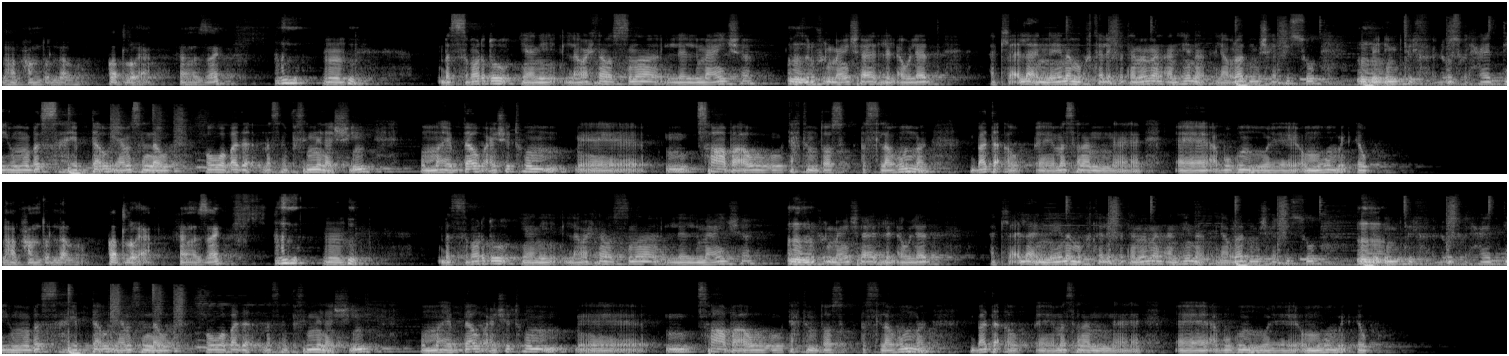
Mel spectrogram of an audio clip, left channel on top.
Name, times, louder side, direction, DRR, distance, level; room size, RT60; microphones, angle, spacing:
voice 1, 0.0-1.5 1.8-3.0 3.4-3.6 7.9-8.2 13.5-13.8, right 2 dB, 75° right, 7 dB, 1.3 m, -22 dB
voice 2, 4.4-7.6 7.9-9.3 10.0-19.0 19.2-28.7, left 1 dB, 40° left, 8 dB, 1.6 m, -22 dB
sound 1, 10.4-18.2 18.7-19.2, right 1 dB, 15° right, 0.8 m, -31 dB
27.0 x 22.0 x 8.2 m, 1.0 s
head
